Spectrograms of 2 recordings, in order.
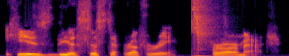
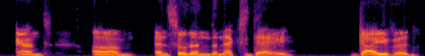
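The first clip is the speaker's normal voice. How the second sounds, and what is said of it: Put-on Australian accent. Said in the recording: “there's my Aussie accent”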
